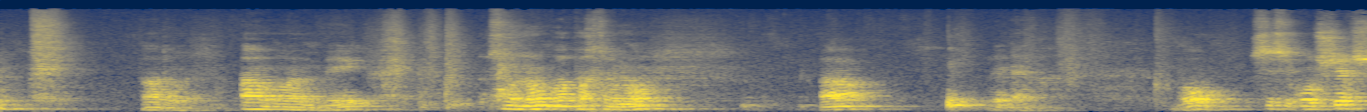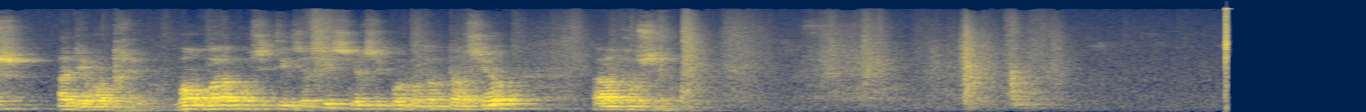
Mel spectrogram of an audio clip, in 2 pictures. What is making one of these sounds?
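A man lectures calmly, heard close by.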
